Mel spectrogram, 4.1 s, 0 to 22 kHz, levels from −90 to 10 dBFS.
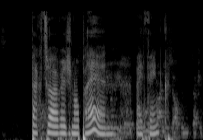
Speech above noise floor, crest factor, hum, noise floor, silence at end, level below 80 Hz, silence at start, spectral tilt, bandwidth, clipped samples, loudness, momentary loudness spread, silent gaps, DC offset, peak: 53 dB; 18 dB; none; -84 dBFS; 0.15 s; -42 dBFS; 0.65 s; -6.5 dB/octave; 16 kHz; under 0.1%; -33 LUFS; 18 LU; none; under 0.1%; -16 dBFS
